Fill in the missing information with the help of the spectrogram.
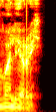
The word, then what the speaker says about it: Валер: Не только Валерой. Валер с ударением на первом слоге.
